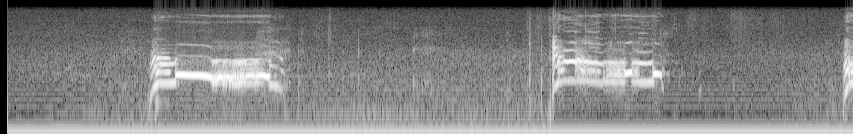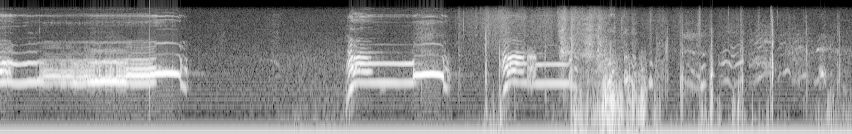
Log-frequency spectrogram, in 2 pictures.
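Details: A Beagle howling at people walking past; four long, drawn-out baying howls, each lasting one to two seconds with a wavering tone, separated by pauses of about two seconds, followed by a brief burst of noise near the end.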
